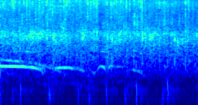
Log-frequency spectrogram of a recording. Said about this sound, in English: If you've ever heard the voice of God give you direction and lead you, you ought to give him a hand clap and a shout of praise.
